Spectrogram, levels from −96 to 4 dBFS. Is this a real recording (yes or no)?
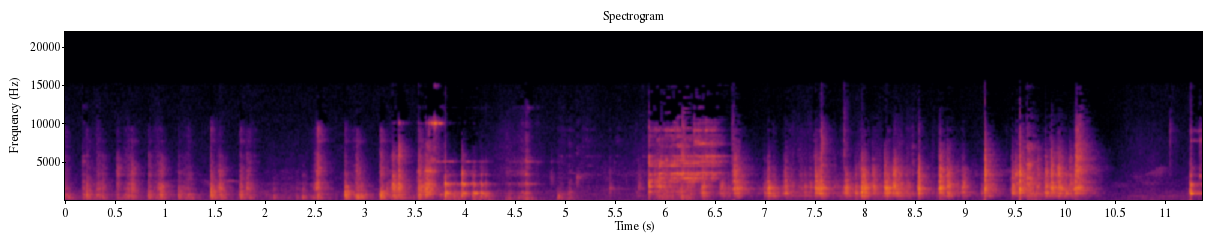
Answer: yes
